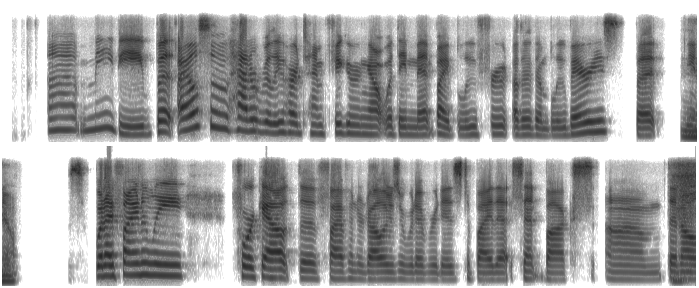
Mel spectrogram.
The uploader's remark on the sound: Another quarantine episode over skype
